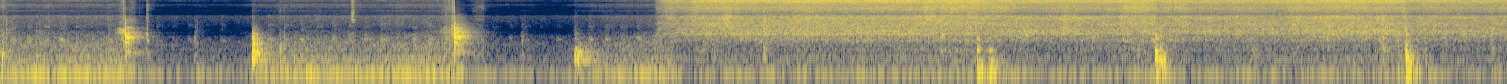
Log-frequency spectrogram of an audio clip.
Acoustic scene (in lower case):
kitchen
